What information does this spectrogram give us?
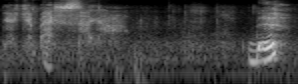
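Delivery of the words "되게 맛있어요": ASMR whisper. Shown as a demonstration. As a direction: whisper it softly. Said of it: "에이에스엠알은 조그맣게 하는 거지".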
